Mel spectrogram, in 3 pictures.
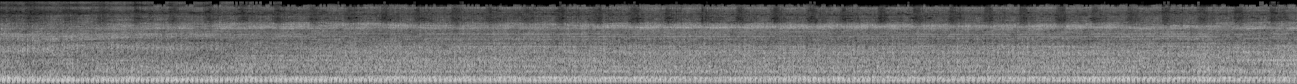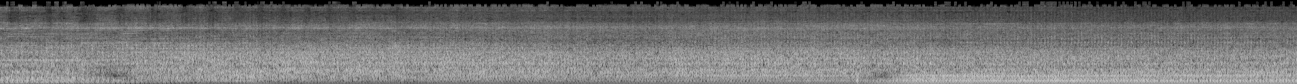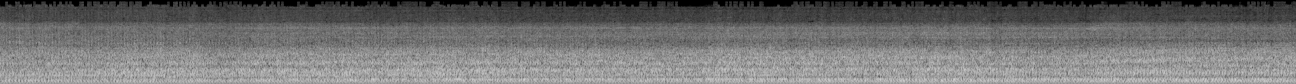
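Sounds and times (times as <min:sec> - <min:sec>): sawmill gasoline engine running: 0:00.0 - 0:38.9.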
